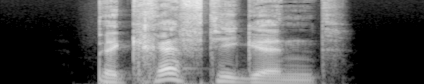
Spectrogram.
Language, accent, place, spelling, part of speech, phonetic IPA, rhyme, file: German, Germany, Berlin, bekräftigend, verb, [bəˈkʁɛftɪɡn̩t], -ɛftɪɡn̩t, De-bekräftigend.ogg
- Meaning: present participle of bekräftigen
